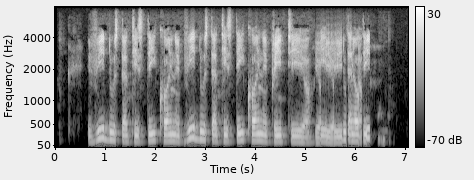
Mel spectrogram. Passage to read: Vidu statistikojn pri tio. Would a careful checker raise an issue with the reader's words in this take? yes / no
yes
